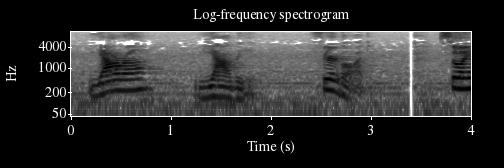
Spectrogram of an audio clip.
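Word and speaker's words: יראה: So when we take this from a Hebrew aspect, fear in Hebrew, it means yara. Don't want to butcher these words at all. Bear with me. Yara. It's Y-A-H-R-A-H. Yara.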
